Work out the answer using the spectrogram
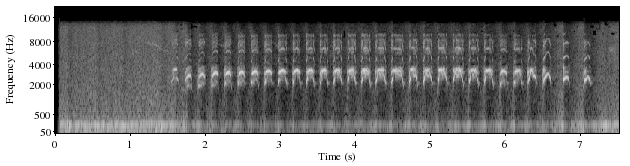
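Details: Ospreys at a nest in Charlo, Montana, on 24 August 2023 around 09:29, filmed by a live nature camera: after a steady low hum, a rapid run of about twenty-five loud, whistled, slightly downslurred cheeps pours out evenly.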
